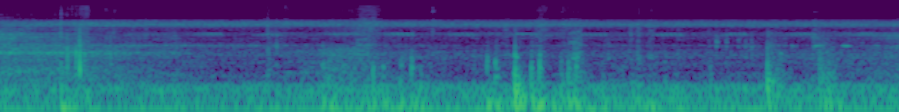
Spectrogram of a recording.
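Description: A few faint, scattered clicks of a hand handling the plastic-cased screen module of a Ford Police Interceptor Sedan's dash radio, against low steady background noise.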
